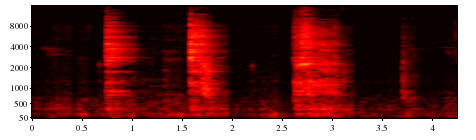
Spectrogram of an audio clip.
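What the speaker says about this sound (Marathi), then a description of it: "आता हे व्यवस्थित आपल्याला परतून घ्यायचे आहे" Ground masala paste being sautéed in a pan, heard as scraping, clinking spatula-on-pan strokes in several loud bursts with quieter sizzling between them.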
